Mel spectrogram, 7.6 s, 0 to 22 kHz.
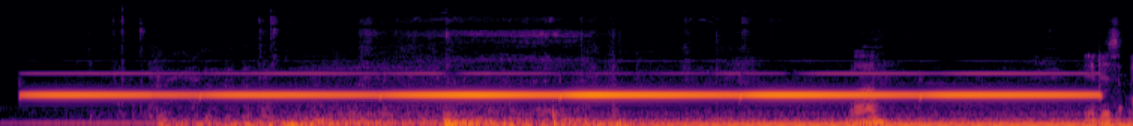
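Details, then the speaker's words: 2006 Ram 1500 Mega Cab V8 after a new coil, on a test drive: low, even rumble with no stumbles or misses under a steady high tone; smooth idle again. "smooth it's been a while since it's done that"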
